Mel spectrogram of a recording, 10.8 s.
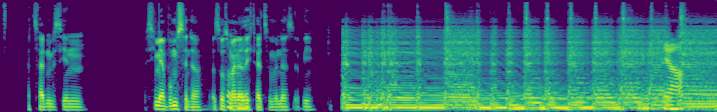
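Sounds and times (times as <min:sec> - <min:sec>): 
speech: 0:00.4 - 0:01.4, 0:02.2 - 0:05.8, 0:10.0 - 0:10.4
heavily distorted palm-muted electric guitar riff: 0:05.2 - 0:10.7.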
